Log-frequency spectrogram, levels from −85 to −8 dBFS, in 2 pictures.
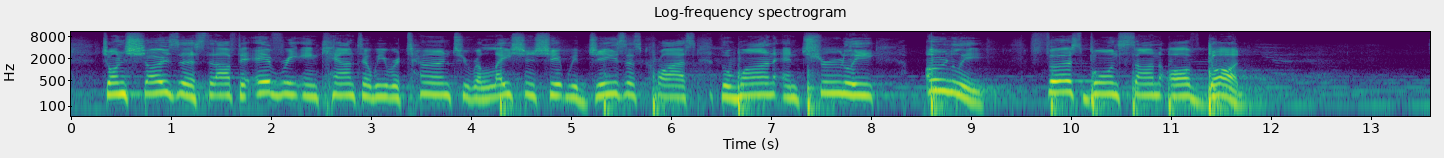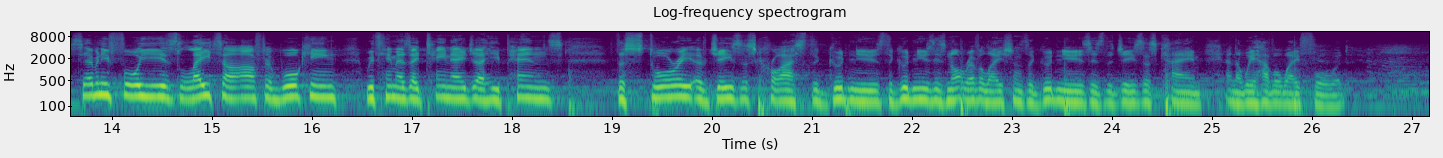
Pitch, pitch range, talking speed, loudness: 165 Hz, 130-200 Hz, 140 wpm, -25 LUFS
